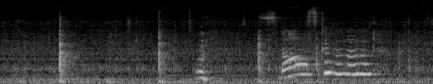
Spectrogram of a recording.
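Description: A knife chopping fresh dill on a cutting board, a few separate strokes about a second apart, over the low sizzle of fish frying in the pan. Near the end comes a short voiced sound that rises in pitch and then holds.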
